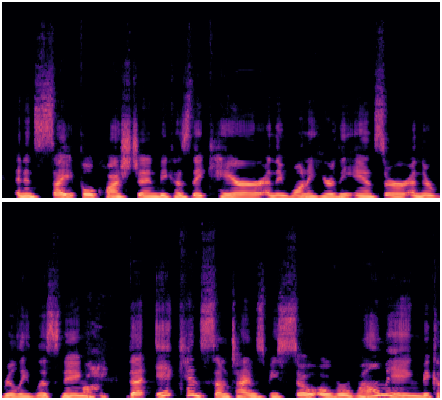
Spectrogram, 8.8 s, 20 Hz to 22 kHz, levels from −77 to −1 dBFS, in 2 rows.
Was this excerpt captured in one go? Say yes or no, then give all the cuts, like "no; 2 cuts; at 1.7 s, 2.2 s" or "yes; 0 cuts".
no; 1 cut; at 5.5 s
